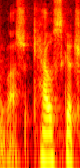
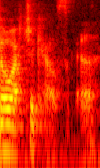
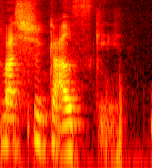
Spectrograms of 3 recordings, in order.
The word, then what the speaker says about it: Wasikowska: And Mia Wasikowska. – Yeah. I like to say Wasikowska. – Wasikowski. – You mispronounced it there.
